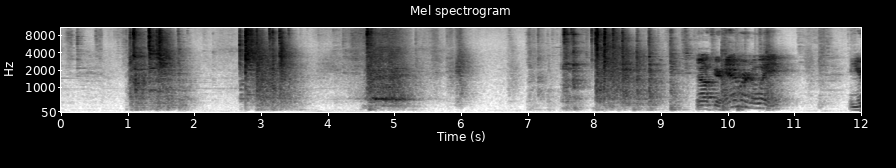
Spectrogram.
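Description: Steel checker plate being handled and worked against angle iron: three bursts of metal scraping and rattling about a second each, then a quick run of clanks. A man's voice comes in near the end.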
